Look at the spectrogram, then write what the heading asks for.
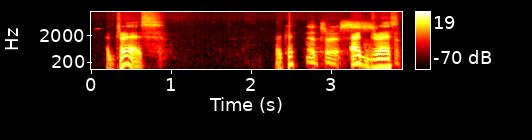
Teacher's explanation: so when it is verb now we are stressing the second part that is rising down the falling tone so i'm writing it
